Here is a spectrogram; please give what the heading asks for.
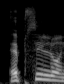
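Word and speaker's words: ἔψιλον: 다음 은 ... 엡 실론 입니다 . 엡 실론 . 그것 은 엡 실론 이라 고 불립니다 .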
